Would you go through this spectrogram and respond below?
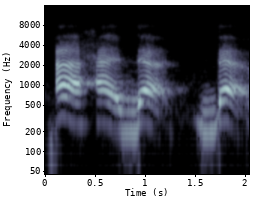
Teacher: Okey, lagi satu huruf dal, makhrajnya jangan lupa makhraj huruf dal, hujung lidah cucuk belakang gigi atas.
